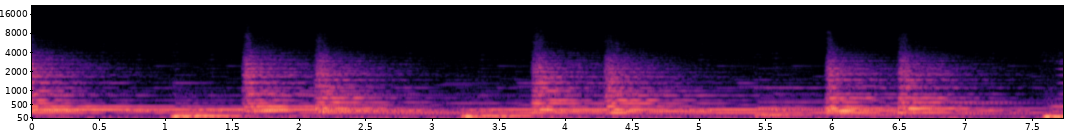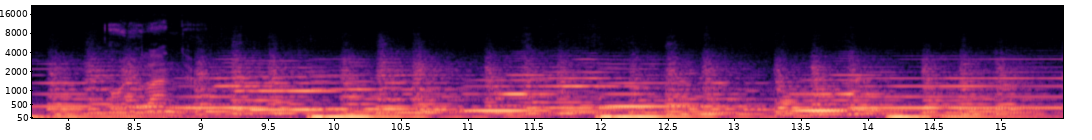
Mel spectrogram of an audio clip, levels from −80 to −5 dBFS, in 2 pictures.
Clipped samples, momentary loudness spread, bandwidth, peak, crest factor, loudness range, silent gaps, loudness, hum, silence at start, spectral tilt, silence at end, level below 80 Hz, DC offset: under 0.1%; 14 LU; 9.8 kHz; -6 dBFS; 16 dB; 10 LU; none; -23 LUFS; none; 0 s; -9 dB/octave; 0 s; -34 dBFS; under 0.1%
